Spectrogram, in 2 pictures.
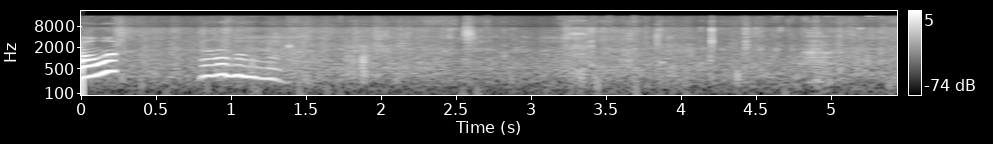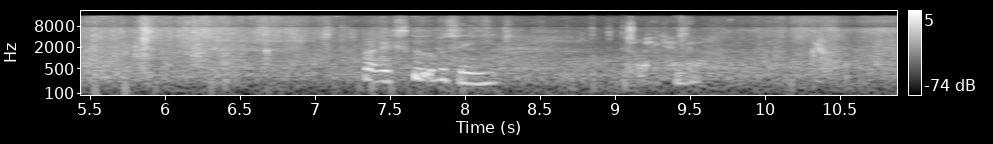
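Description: Dry leaves rustle and crunch under running paws.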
